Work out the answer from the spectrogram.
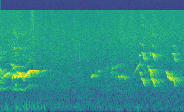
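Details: Pied currawongs calling in a Brisbane garden: a wavering, rising whistled phrase, a few short clear notes, then a run of ringing downslurred notes, over a soft background hiss.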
